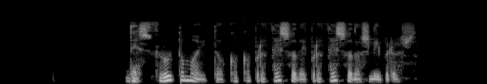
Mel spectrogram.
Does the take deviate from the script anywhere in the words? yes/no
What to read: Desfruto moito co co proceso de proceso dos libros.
no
